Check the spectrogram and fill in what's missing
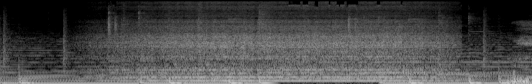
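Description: A mixer grinder blends flour, potato, one egg and water into onion dosa batter with a loud, steady close-up motor whir that runs without a break.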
